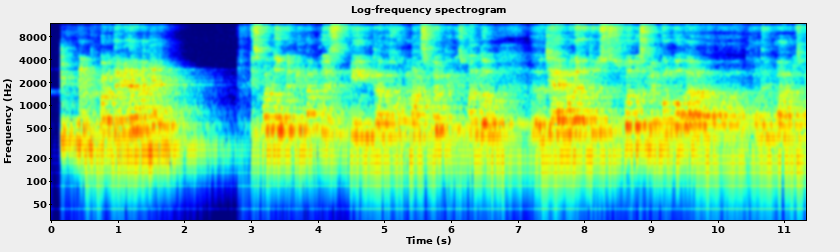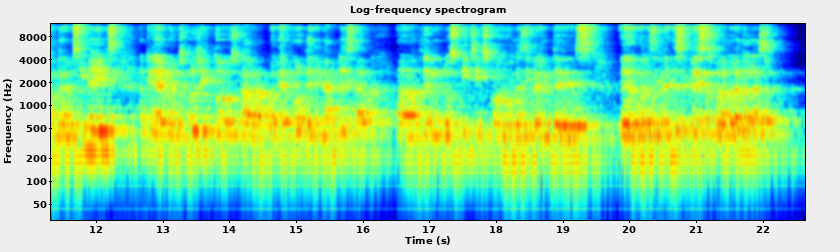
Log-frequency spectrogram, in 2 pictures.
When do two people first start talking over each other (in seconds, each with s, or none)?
none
